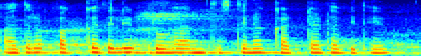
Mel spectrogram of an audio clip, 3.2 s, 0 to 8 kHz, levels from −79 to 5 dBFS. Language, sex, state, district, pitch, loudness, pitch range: Kannada, female, Karnataka, Bangalore, 205 Hz, -15 LUFS, 200-210 Hz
